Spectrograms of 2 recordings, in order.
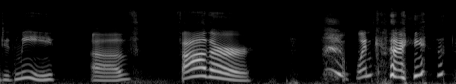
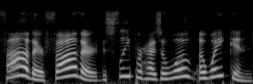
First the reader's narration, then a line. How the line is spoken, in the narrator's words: Kyle wakes up and yells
